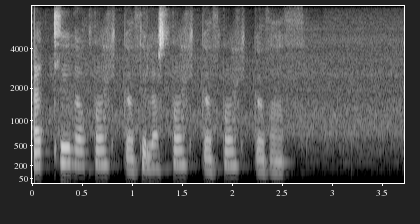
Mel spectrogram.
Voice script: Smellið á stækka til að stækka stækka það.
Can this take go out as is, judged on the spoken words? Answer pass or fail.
pass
